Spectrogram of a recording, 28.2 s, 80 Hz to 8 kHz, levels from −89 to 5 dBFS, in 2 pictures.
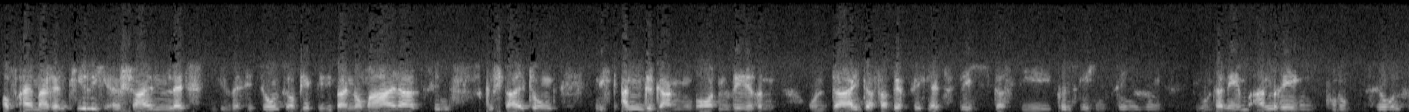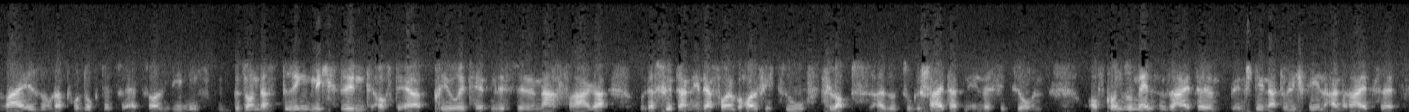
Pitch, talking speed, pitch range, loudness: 145 Hz, 130 wpm, 135-165 Hz, -21 LUFS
